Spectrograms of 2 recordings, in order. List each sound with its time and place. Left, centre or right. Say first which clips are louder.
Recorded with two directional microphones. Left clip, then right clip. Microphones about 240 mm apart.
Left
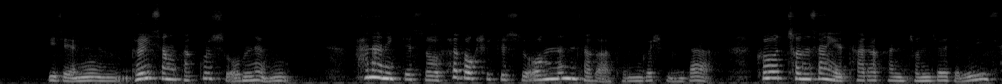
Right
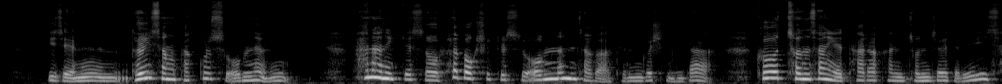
0.4 s speech: right 6 dB; right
